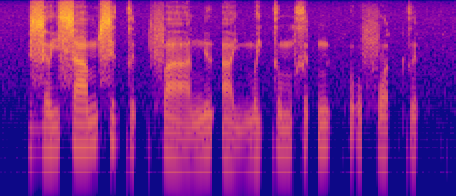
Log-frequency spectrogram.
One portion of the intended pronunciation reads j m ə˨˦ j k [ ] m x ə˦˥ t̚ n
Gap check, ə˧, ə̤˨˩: ə˧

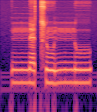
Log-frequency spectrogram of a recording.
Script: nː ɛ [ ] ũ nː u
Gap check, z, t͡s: t͡s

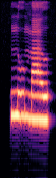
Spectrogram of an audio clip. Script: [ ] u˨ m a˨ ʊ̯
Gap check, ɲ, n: n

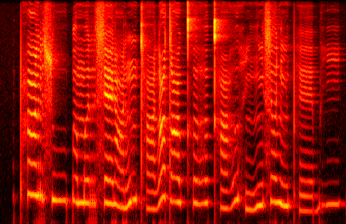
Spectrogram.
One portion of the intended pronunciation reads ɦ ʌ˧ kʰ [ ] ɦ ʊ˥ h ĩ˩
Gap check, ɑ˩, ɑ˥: ɑ˩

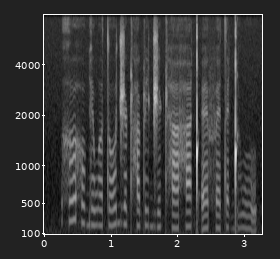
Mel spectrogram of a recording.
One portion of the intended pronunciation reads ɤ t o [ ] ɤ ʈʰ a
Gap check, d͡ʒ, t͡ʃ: d͡ʒ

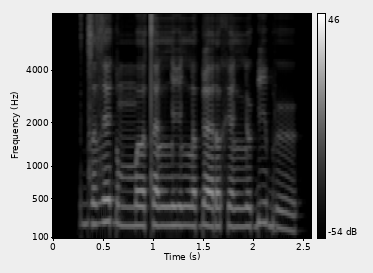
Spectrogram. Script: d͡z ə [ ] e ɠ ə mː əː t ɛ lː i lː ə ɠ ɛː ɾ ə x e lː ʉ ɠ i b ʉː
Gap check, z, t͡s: z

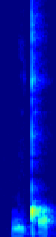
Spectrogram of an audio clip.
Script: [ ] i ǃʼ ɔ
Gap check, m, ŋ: m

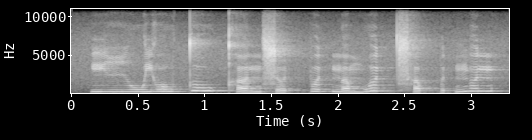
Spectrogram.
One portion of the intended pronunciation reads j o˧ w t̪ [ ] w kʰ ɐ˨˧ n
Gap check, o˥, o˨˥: o˥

